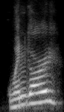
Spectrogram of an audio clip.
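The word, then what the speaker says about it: Wijngaard: 1 of 50, Casper Wingard. I guess the J is silent.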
